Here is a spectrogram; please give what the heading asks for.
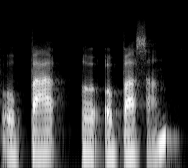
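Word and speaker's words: おばさん: So now we have obasan. So now we have obasan. So obasan. Technically obasan. So technically you say it as not double S.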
